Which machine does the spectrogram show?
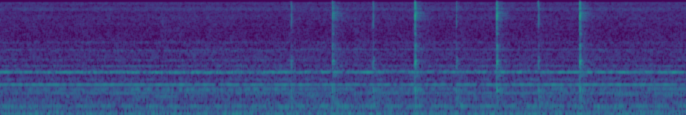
valve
